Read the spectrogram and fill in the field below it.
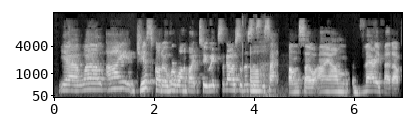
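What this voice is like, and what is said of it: Voice with a head cold. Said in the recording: “I've got a cold”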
